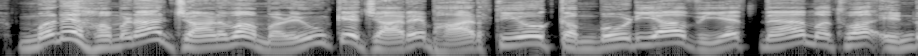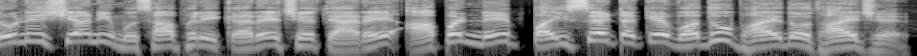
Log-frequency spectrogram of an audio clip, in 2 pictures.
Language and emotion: Gujarati, happy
